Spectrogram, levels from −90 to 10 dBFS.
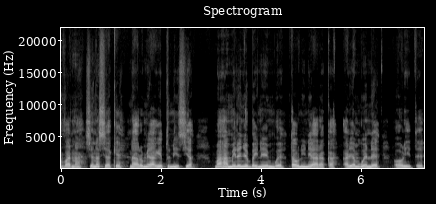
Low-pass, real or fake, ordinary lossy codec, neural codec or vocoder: none; fake; none; vocoder, 44.1 kHz, 128 mel bands, Pupu-Vocoder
